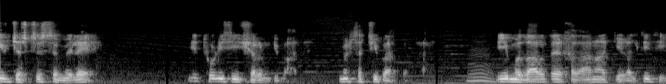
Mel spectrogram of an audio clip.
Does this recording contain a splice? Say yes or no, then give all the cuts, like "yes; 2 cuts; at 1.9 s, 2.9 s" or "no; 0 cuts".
no; 0 cuts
